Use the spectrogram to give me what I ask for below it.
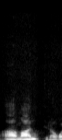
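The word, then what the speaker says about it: אמן: 히브리어로는 아만이라고 합니다.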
